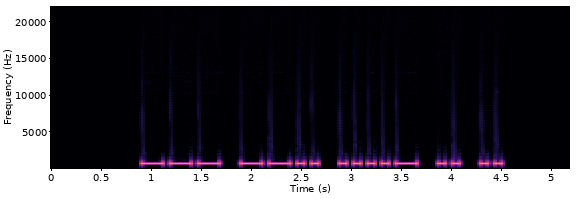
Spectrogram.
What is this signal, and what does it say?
Morse code, heard as a keyed tone, about 17 wpm, 700 Hz. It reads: OZ4II
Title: DXCC-100 Call Signs - 5 Characters - 17wpm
